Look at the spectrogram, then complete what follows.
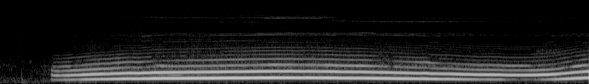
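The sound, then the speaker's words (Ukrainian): An air raid warning siren starts abruptly and holds a loud, steady wail that drifts slowly up and down in pitch for several seconds, with no voices present. It warns people to move to a safe place or shelter. “Це просто сирена, яка сповіщає, що потрібно перейти в безпечне місце або укриття.”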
